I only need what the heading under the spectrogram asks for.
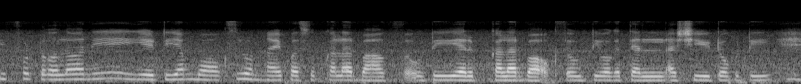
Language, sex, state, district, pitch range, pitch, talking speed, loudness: Telugu, female, Andhra Pradesh, Chittoor, 190-230 Hz, 200 Hz, 165 wpm, -17 LUFS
